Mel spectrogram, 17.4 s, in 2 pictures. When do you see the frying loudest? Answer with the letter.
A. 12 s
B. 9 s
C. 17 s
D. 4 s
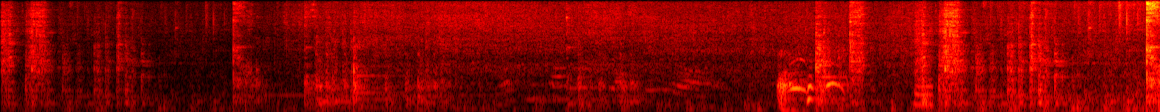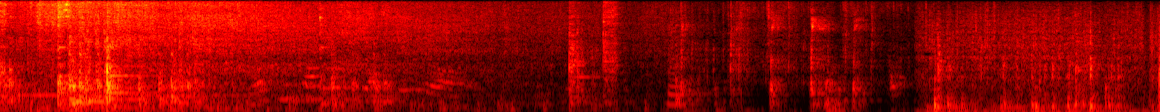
B.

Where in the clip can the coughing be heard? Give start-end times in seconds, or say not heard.
5.8-6.5.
